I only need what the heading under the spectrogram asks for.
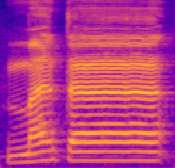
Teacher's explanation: تا پر کڑا زبر ہونے کی وجہ سے تا کو 1 الف کی مقدار کھینچیں گے، تا کے بعد یا بھی لکھی ہوئی ہے لیکن اس کو ہم نہیں پڑھیں گے۔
